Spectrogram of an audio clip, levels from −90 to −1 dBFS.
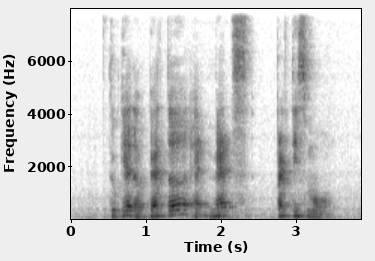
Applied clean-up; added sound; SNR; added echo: none; none; none; none.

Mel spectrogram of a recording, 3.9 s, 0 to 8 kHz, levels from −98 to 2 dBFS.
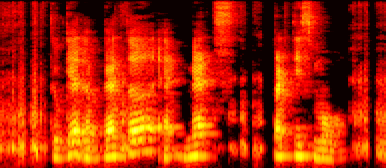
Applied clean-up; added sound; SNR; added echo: classical method Wiener filter.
